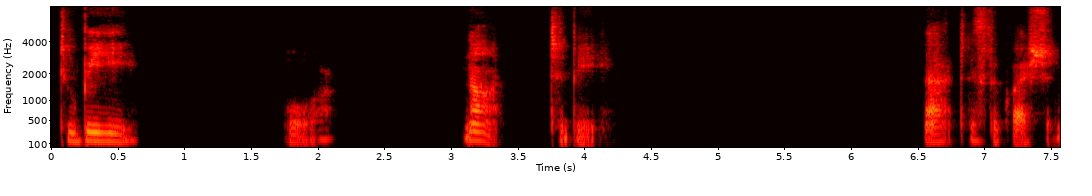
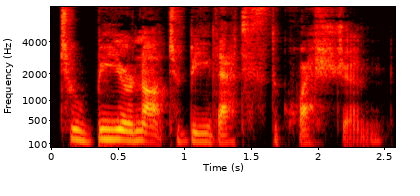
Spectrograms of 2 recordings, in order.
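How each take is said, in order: First: It is drawn out with long pauses. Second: It runs straight through without pausing.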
